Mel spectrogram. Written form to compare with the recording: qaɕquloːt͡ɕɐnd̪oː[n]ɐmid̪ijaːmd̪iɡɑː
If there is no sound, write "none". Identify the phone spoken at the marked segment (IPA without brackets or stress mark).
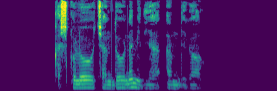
n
